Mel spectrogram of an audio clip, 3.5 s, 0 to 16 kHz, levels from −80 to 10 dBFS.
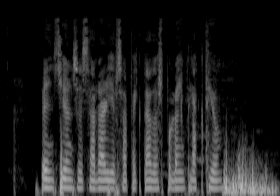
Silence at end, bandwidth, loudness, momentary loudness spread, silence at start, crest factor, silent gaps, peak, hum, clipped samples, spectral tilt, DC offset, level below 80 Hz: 0 s; 11.5 kHz; -27 LUFS; 6 LU; 0.45 s; 18 dB; none; -8 dBFS; none; under 0.1%; -6.5 dB/octave; under 0.1%; -38 dBFS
